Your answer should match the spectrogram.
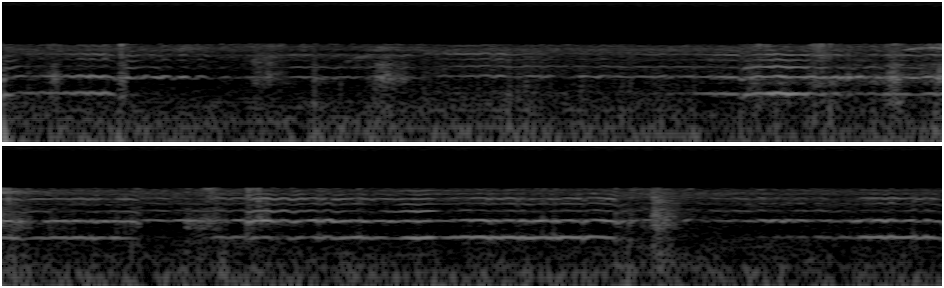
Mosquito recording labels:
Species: mosquito; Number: one; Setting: cup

